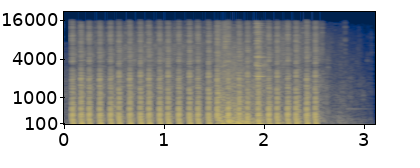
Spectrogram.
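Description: Rapid automatic gunfire from a PUBG Mobile match: about two dozen loud, evenly spaced shots in a fast steady rhythm, thickening into a dense burst midway before stopping abruptly, with no talking.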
